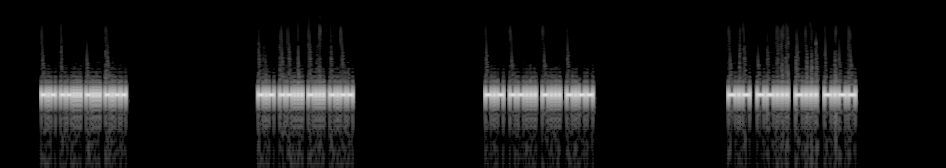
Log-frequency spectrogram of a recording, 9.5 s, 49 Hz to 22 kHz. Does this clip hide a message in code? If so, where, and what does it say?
Yes: Morse code from 0.4 to 8.6 s, heard as a keyed tone, about 64 wpm, 700 Hz. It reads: K7BY K7BY K7BY K7BY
